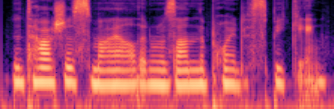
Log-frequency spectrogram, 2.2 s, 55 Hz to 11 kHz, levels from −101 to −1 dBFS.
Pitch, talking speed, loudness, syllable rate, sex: 190 Hz, 240 wpm, -17 LUFS, 6.3 syllables/s, female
